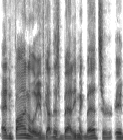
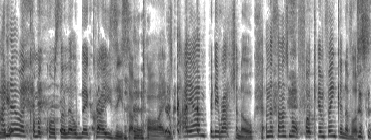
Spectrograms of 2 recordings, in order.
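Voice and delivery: pitched way up, laughing through a mock rant; Drusilla-style rant; 13 semitones higher than usual. Pitched-up mock Drusilla rant to the co-hosts, laughing. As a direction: play the unhinged vampire insisting she's rational.

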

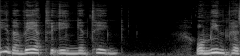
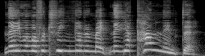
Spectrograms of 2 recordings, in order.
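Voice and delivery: high, pleading refusal; frightened whining sidekick; whiny protest; 10 semitones higher than usual. Acted. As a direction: beg not to look, voice up high. Sancho refuses to look.

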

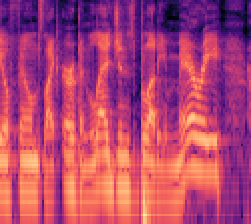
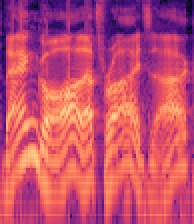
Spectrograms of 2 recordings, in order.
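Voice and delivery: hammed-up Maine accent, pitched up at first; 3 semitones higher, 4 dB louder, much slower than usual. Co-host naming the town to Zach, mock Maine accent. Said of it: "the Maine accent touching our hearts".

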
